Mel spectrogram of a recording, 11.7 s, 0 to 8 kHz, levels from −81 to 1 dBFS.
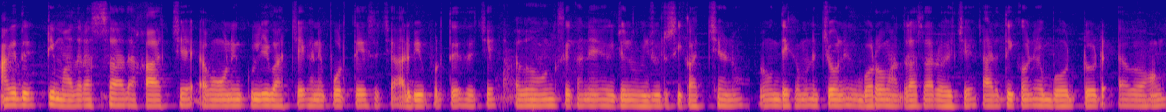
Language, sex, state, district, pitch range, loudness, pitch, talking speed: Bengali, male, West Bengal, Malda, 110-115 Hz, -27 LUFS, 115 Hz, 160 wpm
